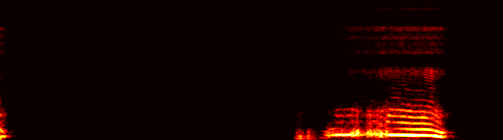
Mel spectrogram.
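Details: Analog real recording without post-processing: a single loud, rattling snore on an in-breath after a quiet pause; heavy snoring.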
